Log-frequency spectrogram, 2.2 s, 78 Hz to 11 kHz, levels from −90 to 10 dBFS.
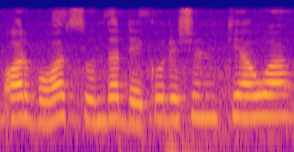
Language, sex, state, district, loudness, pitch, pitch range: Hindi, female, Maharashtra, Mumbai Suburban, -18 LUFS, 235 Hz, 225-245 Hz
